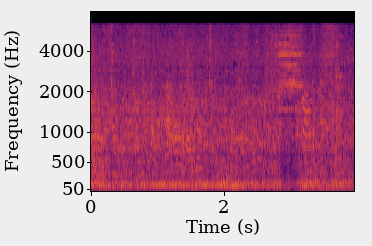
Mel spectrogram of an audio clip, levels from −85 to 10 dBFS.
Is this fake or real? fake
